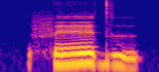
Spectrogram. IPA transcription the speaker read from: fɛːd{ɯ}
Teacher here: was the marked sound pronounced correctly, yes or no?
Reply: yes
